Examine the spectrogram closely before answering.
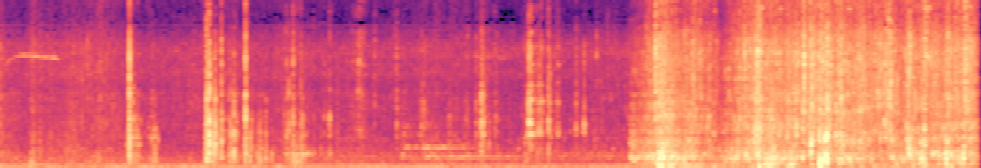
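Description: Dogs splashing through shallow pond water, loud and continuous from about six seconds in; before that only a few faint small splashes.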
